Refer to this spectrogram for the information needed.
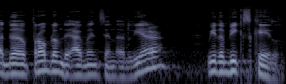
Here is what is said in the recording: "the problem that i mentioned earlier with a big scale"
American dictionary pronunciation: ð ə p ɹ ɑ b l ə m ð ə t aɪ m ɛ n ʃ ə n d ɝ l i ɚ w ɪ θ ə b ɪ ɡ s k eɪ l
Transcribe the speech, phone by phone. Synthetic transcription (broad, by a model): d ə p ɹ ɑ b l ə m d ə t aɪ m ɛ n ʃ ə n ɝ l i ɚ w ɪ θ ə b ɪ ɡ s k eɪ l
